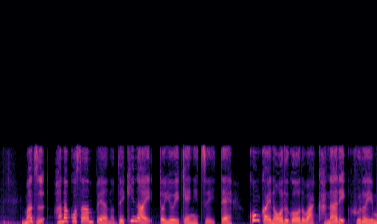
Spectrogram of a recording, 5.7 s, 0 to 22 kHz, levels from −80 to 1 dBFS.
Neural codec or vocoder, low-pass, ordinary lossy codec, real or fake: codec, 16 kHz, 0.9 kbps, LongCat-Audio-Codec; none; none; fake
